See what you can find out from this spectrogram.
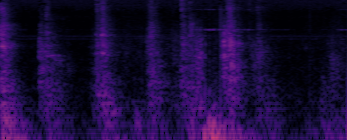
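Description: A door opens as a visitor enters, with a run of clattering, scraping movements and a heavier low thud midway through; no one speaks.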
